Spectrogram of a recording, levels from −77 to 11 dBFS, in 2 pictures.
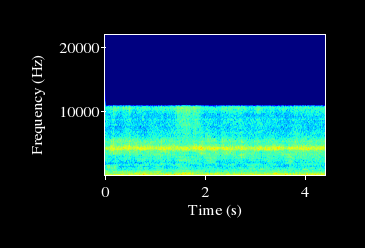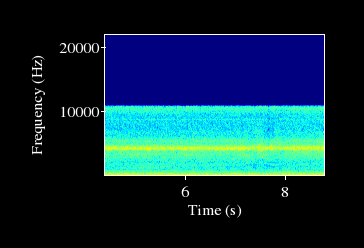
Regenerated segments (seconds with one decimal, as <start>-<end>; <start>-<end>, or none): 0.0-3.9; 7.2-8.0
